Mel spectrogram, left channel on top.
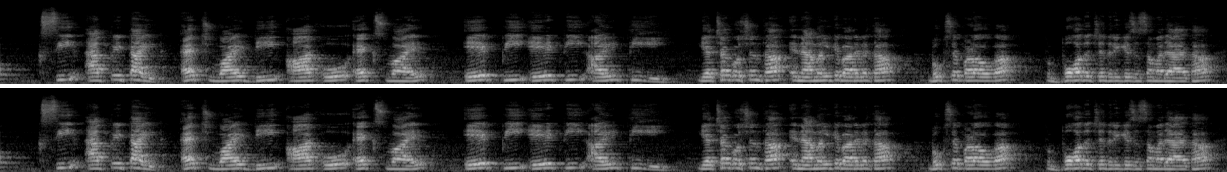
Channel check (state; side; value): identical; both; correlation 1.00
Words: HYDROXYAPATITE। ये अच्छा क्वेश्चन था, एनामल के बारे में था, बुक से पढ़ा होगा तो बहुत अच्छे तरीके से समझ आया था।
